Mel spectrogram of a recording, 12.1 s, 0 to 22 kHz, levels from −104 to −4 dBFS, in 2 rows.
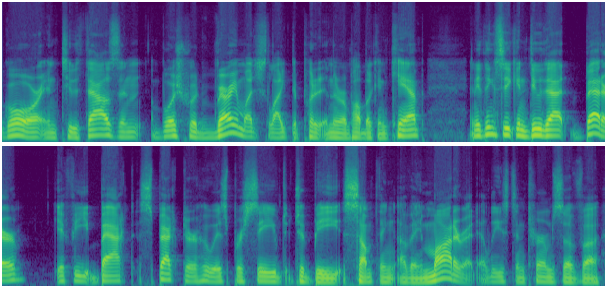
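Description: Sample clock jitter runs through the whole recording. The converter's clock wandered in timing, on the order of a microsecond or two, so each sample was captured slightly early or late at random. Because the resulting error scales with how fast the waveform is changing, it sits roughly 40 dB below the speech and rides on it: a hiss-like roughness that grows on loud and bright passages and drops away in the pauses.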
